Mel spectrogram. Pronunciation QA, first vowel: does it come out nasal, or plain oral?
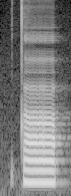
nasal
